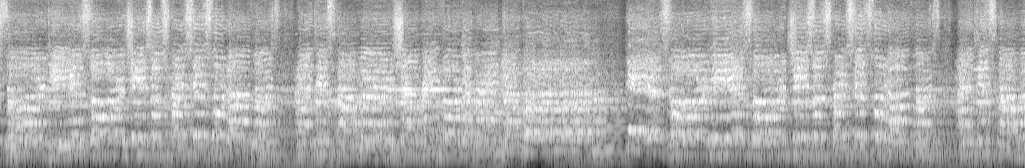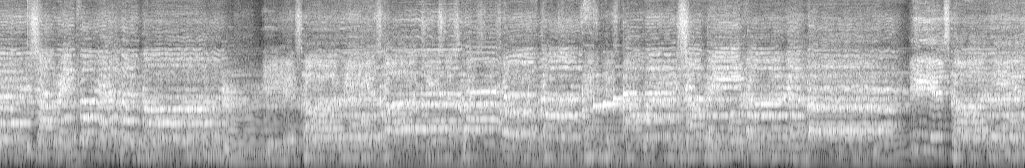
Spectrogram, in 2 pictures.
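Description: Mixed choir of men's and women's voices singing a Christian worship song, loud and continuous, with brief dips between phrases about a third and two-thirds of the way through.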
